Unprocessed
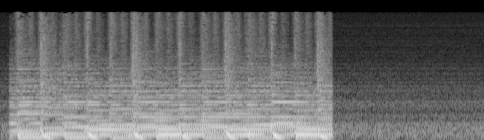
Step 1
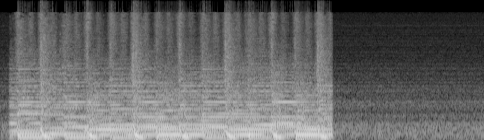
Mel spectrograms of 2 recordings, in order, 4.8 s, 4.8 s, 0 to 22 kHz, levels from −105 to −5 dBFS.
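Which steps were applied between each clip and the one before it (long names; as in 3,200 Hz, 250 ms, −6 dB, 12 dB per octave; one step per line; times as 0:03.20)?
wavefolder on the positive side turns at −19.5 dBFS
level −1 dB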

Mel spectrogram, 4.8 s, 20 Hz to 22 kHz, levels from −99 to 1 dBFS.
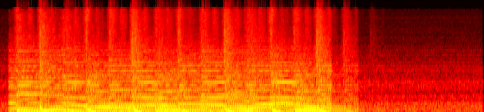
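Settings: repeating echo 269 ms, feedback 15%, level −11 dB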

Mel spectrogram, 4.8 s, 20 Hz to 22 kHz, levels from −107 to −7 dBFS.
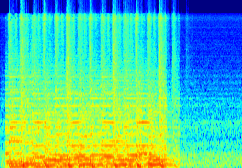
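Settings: parametric band 14,000 Hz +8 dB 0.2 octaves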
